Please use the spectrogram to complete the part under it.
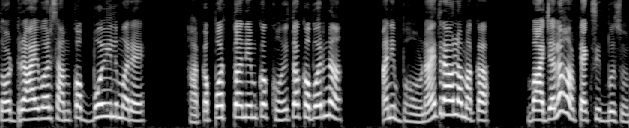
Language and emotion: Goan Konkani, disgusted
